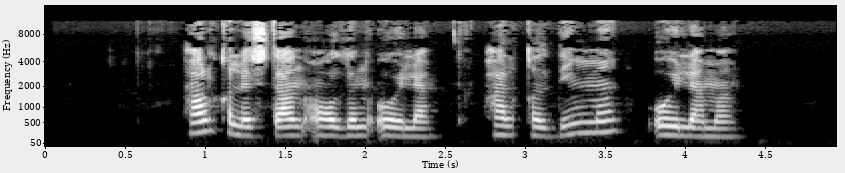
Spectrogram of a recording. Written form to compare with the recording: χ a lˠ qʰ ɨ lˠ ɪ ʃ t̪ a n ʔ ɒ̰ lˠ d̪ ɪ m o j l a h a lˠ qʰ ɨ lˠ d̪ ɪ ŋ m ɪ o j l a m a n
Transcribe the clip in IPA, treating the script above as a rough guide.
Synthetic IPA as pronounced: h a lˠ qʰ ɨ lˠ ɪ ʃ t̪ a n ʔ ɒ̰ lˠ d̪ ɪ n o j l a h a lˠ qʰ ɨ lˠ d̪ ɪ ŋ m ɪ o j l a m a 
